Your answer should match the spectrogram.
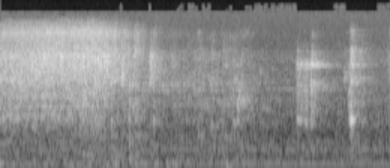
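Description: A just-heated tea kettle gives off a steady, fairly loud rushing hiss like churning water, broken by scattered soft pops and ticks, with a short brighter squeal near the end.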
